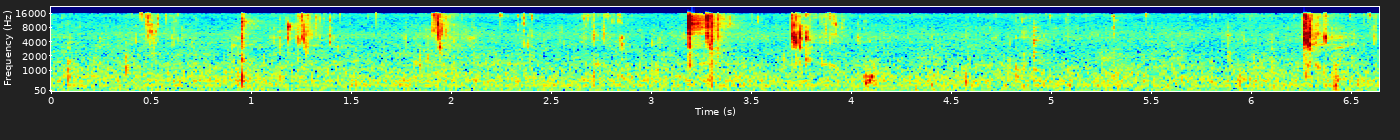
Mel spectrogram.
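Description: A person chewing a mouthful of fried egg and tofu in chilli oil, quietly, with scattered short clicks and smacks.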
